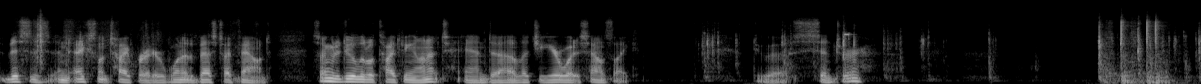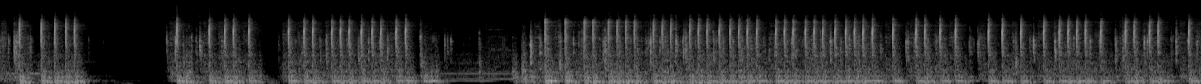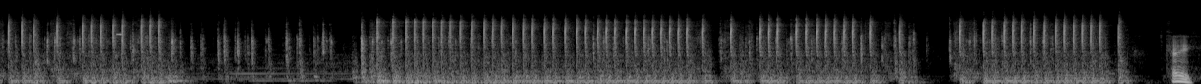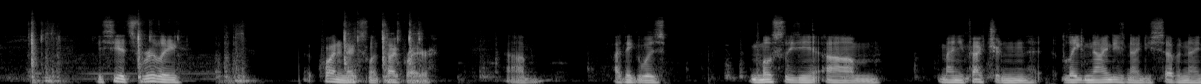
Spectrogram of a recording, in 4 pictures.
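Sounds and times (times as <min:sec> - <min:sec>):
typewriter printwheel strikes: 0:17.2 - 0:33.0.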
